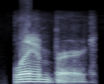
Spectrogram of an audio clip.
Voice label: "lambert", American

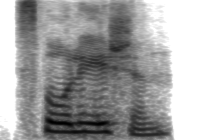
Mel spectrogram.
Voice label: "Spoliation", Indian

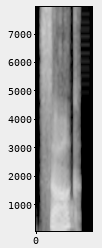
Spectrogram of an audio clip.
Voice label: "sark", Indian

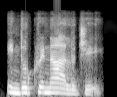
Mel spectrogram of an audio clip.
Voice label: "endocrinology", Indian

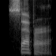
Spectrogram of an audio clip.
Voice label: "sever", American

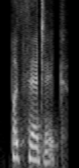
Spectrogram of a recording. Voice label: "pathetic", Indian; Dictionary

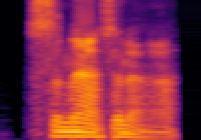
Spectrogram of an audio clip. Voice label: "sonatina", British

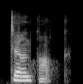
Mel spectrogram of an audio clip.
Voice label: "turncock", Indian

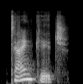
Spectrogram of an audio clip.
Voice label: "tankage", Indian

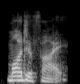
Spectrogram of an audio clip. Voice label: "modify", Indian

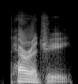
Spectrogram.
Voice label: "perigee", American

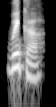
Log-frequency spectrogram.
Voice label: "wicker", Indian

